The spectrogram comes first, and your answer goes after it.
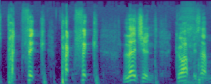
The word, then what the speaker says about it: Pakcik: Maybe it's the pronunciation. It's Pakcik. Pakcik.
